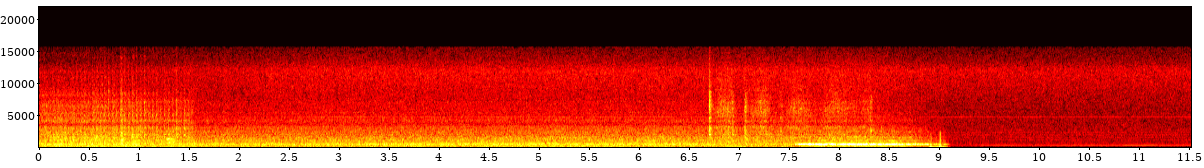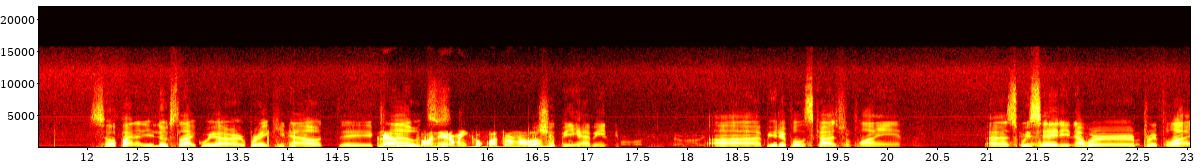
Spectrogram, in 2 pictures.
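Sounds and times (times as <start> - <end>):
airflow and engine noise: 0.0 - 9.1
loud hum: 7.6 - 9.1, 14.9 - 18.2.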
